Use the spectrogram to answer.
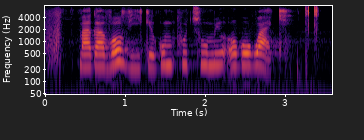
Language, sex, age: Xhosa, female, 22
